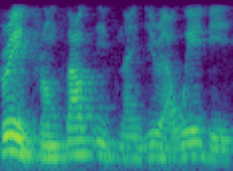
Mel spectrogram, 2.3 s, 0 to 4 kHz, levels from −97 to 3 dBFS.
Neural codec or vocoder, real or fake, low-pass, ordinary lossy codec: none; real; 3.6 kHz; none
